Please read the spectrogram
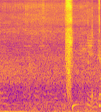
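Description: A vehicle engine idling with a steady low rumble, and a short sharp hiss about one and a half seconds in.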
